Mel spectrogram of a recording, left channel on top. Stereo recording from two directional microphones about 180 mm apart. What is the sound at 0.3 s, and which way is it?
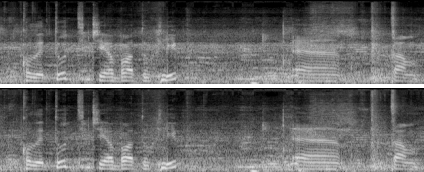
Speech, 15° right (ahead or behind).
